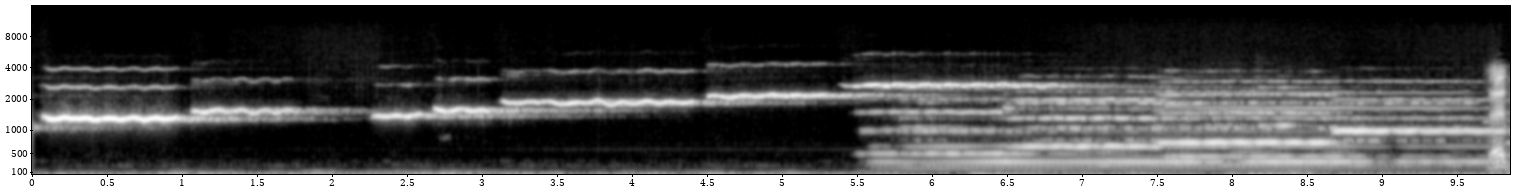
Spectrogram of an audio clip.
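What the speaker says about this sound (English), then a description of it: "Let that whistle be your signal" A whistled signal from an old-time radio drama program is a clean, solitary melody of sliding tones that rises step by step, then ends in a sustained orchestral chord with a short sharp accent at the close.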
